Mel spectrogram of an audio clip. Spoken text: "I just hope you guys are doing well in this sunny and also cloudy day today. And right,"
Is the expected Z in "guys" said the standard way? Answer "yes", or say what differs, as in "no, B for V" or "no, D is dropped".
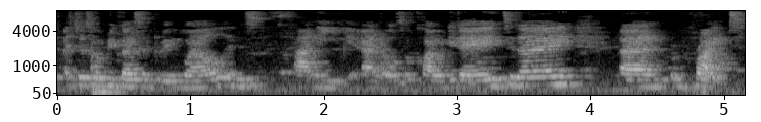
yes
